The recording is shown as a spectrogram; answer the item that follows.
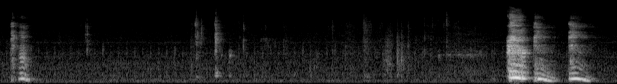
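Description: A woman coughing and clearing her throat: a short cough at the start, then two loud, harsh coughs about five seconds in, her throat dry and playing up. Faint clicks of a plastic water bottle being handled come in between.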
